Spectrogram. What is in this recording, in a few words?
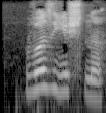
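"вӧзйысьны", Komi, female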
